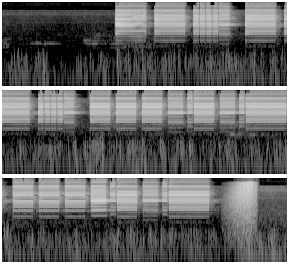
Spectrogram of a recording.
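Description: A passive buzzer plays a theme as a series of thin, shrill electronic beeping notes in a clear melodic rhythm, close and alone, ending with a brief noisy burst.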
